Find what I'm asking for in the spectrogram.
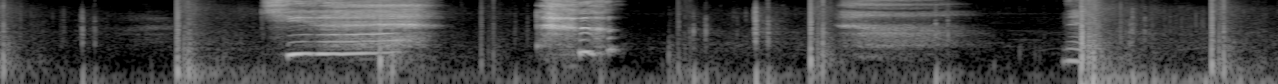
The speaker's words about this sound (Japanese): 花火っていろんな色と形があって、カラフルなビー玉の模様みたいだね。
